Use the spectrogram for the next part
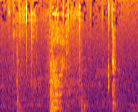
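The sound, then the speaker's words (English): Several soft, irregular knocks on a door, fairly quiet, with a short muffled tonal sound in the middle between the taps. “Let's knock on the door.”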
